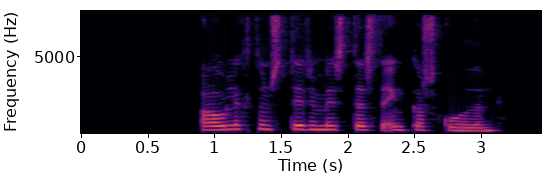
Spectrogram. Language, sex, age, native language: Icelandic, male, 9, Icelandic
